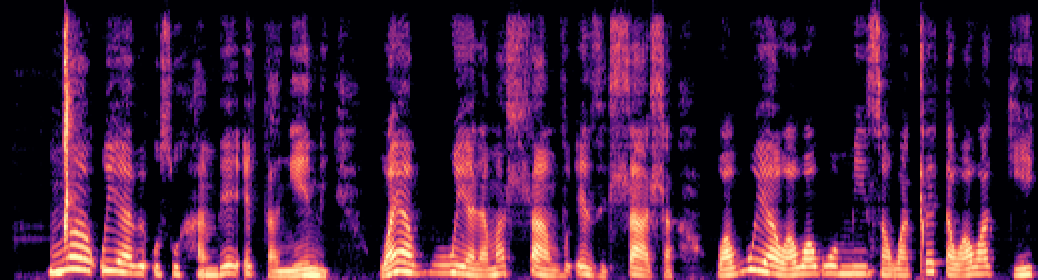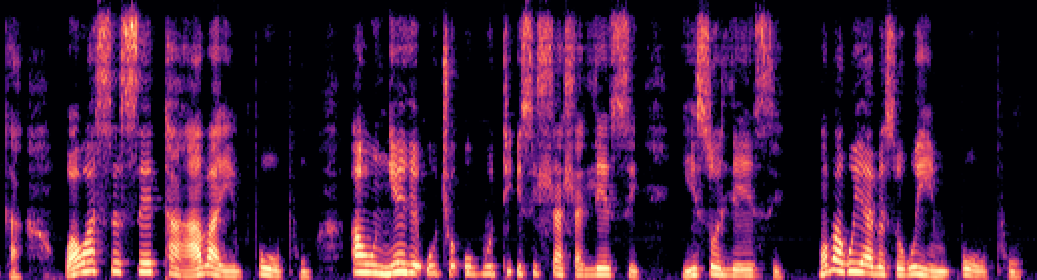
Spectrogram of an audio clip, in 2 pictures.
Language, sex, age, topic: North Ndebele, female, 50+, health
